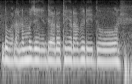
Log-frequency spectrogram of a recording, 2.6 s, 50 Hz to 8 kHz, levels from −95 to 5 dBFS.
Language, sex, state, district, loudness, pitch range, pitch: Chakma, female, Tripura, Unakoti, -13 LUFS, 195-210 Hz, 200 Hz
